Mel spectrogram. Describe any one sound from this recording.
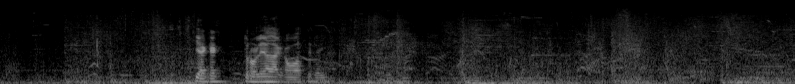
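Video game battle sound effects clash and whoosh.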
